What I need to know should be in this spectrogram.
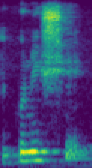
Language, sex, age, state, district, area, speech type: Marathi, male, 18-30, Maharashtra, Pune, urban, spontaneous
